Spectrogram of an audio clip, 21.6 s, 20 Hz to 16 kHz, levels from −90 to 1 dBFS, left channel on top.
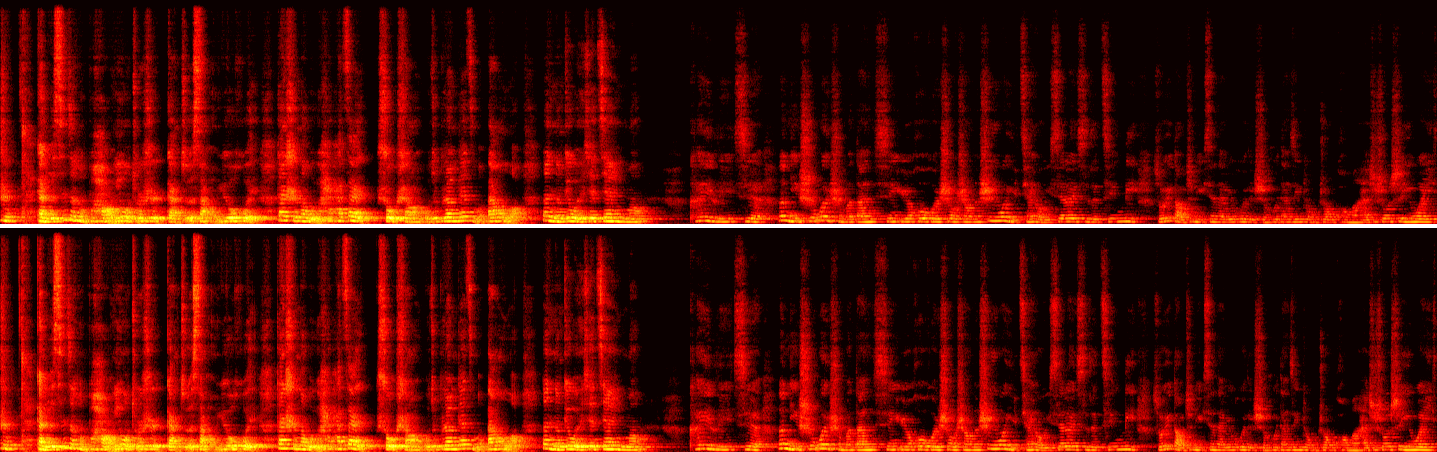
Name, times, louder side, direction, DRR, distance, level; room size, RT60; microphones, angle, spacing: voice 1, 0.0-9.6, equal, 80° right, -2 dB, 0.9 m, -23 dB
voice 2, 10.0-21.5, right 2 dB, 45° right, -2 dB, 0.4 m, -36 dB
3.0 x 2.1 x 2.8 m, 0.81 s
head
